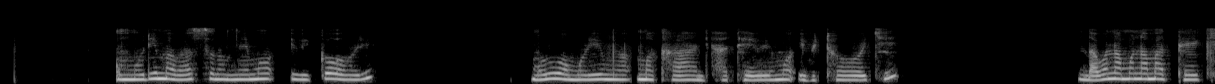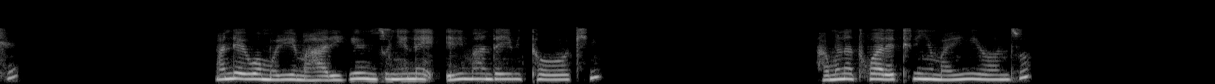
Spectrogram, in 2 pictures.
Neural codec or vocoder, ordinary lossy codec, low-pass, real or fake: none; AAC, 24 kbps; 5.4 kHz; real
